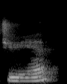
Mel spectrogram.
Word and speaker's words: 觉: So that character we just saw, in this word it's pronounced 觉 .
